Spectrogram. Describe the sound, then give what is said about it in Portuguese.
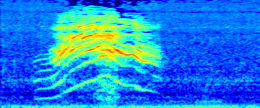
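A single drawn-out cat meow, rising then falling in pitch, clear, lasting about a second over a quiet low background hum with no talking. “Bichento o nosso gato nos seguia para todos os lados.”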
